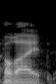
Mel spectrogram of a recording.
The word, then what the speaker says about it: Polite: How do you say his name? – Ja'Kai Polite.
